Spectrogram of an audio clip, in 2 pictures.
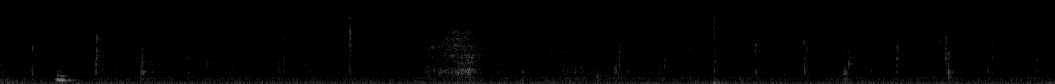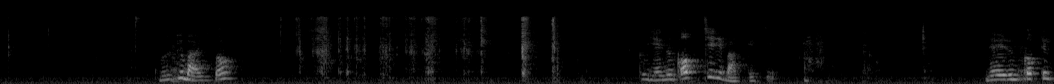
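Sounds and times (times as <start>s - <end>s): quiet chewing: 0.2s - 4.2s, 4.8s - 12.2s, 18.5s - 20.3s.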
